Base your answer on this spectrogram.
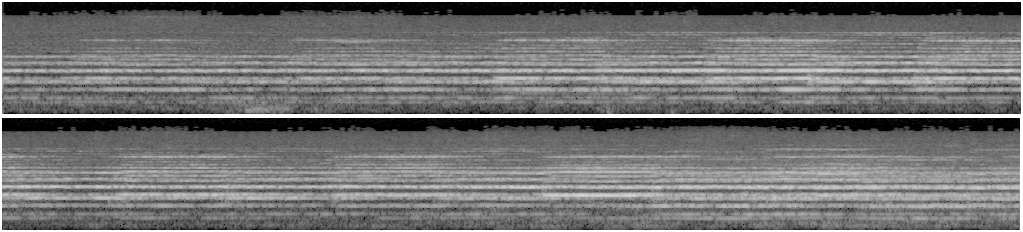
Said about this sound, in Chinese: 为什么今天那么多救护车？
